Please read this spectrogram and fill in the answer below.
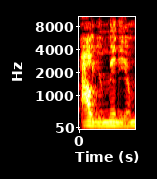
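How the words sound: It is said in the European way.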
